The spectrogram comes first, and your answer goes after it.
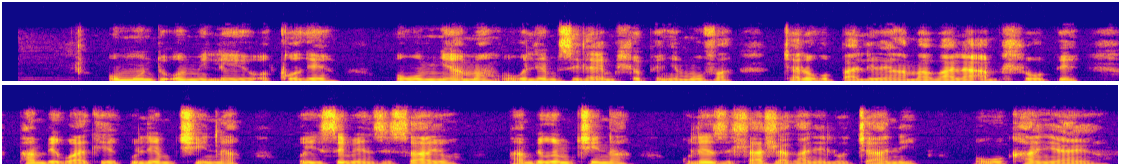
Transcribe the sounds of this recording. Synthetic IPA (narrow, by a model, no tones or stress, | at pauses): umuntʼuʔomilɛjɔʔɔ̰ɡ͡ǃʱɔɣɛ | oɣum̩ɲamao̰ɣulem̩zilaḛm̩ɬɔpʰɛ̰ŋemuva | nd͡ʒʱa̰lɔɣub̥ʱaliwɛŋamaβalaʔa̰m̩ɬɔpʰɛ | pʰambʱiɣwakʰɛɣulem̩t͡ʃʼina̰ | ojisɛβend͡zʱisajɔ | pʰa̰mbʱiɣwem̩t͡ʃʼina | ɣṵleziɬaɬa̰ɣaɲɛlɔt͡ʃʼa̰ni | o̰ɣukʰaɲaːjɔ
